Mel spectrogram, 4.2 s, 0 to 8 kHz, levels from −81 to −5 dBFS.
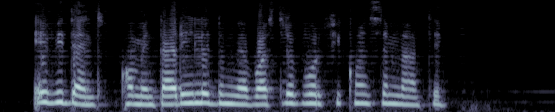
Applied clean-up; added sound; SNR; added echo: neural separator model SepFormer DNS4.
